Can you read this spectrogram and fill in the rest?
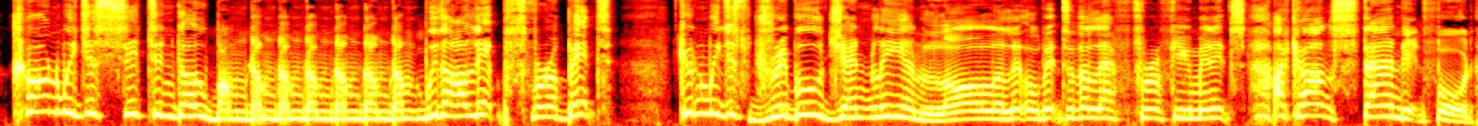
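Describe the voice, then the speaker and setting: A man voicing a frazzled, sarcastic middle-aged man who erupts into loud exasperated rants. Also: high voice, no echo, studio quality, pitched above the performer's own voice.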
